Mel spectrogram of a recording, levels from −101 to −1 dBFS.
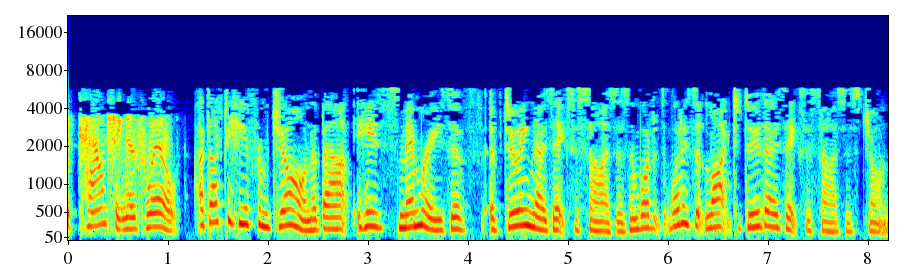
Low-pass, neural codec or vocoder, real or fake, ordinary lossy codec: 7.2 kHz; none; real; MP3, 24 kbps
